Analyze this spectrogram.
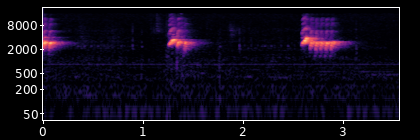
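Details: Two captive juvenile red-billed hornbills, owner suspects Damaraland subspecies, give three short, harsh, fairly high squealing calls, about one every 1.3 seconds, against a quiet background; Damara red-billed hornbill.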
